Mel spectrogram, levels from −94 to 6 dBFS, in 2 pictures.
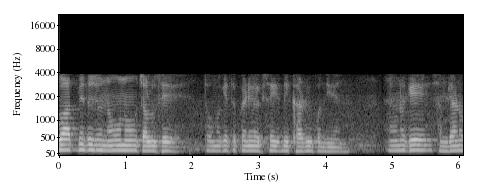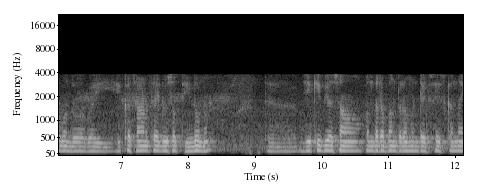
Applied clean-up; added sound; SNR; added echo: none; none; none; none.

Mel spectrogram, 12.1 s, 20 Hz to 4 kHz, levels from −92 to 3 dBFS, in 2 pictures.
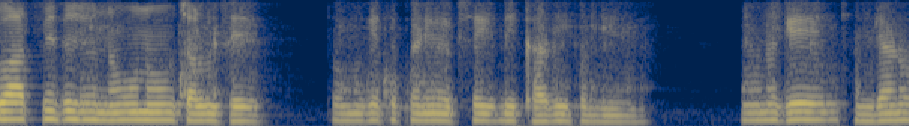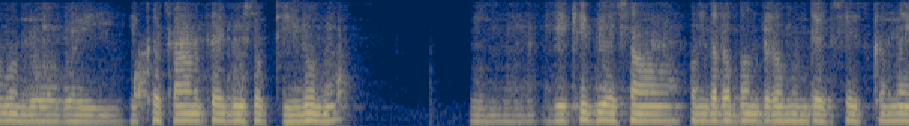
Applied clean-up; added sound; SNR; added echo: neural mask model RNNoise.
